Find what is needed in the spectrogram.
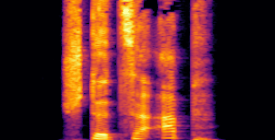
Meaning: inflection of abstützen: 1. first-person singular present 2. first/third-person singular subjunctive I 3. singular imperative
- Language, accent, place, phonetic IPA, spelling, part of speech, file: German, Germany, Berlin, [ˌʃtʏt͡sə ˈap], stütze ab, verb, De-stütze ab.ogg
